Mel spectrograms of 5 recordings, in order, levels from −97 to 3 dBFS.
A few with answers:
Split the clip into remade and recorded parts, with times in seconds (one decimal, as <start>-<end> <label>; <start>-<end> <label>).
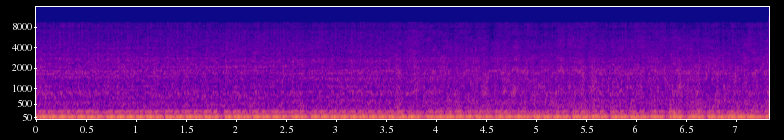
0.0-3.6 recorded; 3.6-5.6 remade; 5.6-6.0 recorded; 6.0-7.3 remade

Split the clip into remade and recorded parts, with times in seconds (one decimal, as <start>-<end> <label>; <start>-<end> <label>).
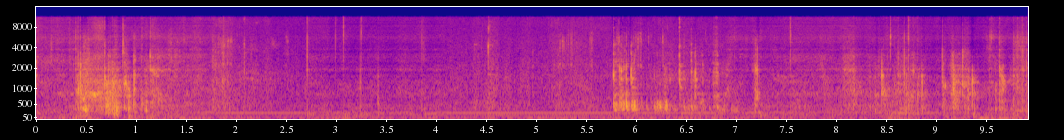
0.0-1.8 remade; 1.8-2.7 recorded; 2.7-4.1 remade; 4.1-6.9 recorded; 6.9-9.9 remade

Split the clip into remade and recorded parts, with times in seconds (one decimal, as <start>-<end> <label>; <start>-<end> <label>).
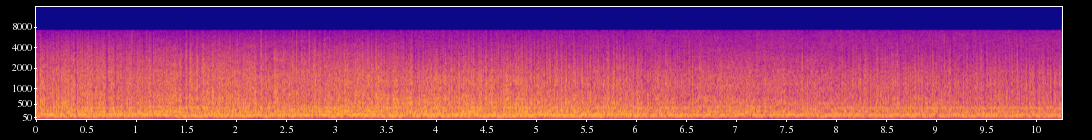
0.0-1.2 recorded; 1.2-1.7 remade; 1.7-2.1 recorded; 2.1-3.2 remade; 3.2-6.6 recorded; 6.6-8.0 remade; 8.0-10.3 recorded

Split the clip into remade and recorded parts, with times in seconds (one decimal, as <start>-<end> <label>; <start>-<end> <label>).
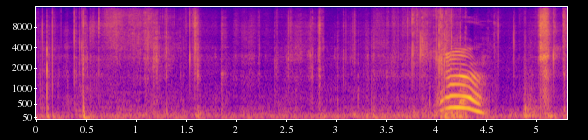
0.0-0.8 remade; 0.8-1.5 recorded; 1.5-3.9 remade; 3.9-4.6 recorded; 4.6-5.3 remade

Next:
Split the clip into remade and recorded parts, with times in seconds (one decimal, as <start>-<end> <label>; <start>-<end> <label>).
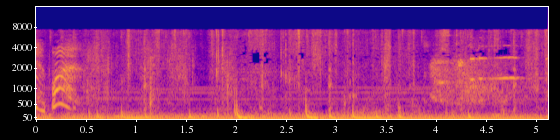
0.0-5.1 recorded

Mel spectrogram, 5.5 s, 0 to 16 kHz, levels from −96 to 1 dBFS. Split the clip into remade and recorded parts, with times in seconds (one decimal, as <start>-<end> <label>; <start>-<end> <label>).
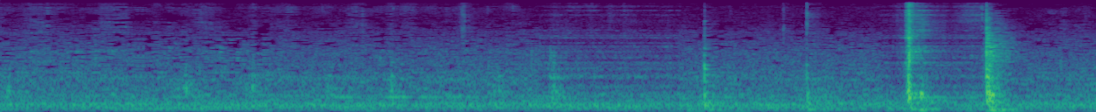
0.0-2.7 recorded; 2.7-3.4 remade; 3.4-4.4 recorded; 4.4-4.9 remade; 4.9-5.5 recorded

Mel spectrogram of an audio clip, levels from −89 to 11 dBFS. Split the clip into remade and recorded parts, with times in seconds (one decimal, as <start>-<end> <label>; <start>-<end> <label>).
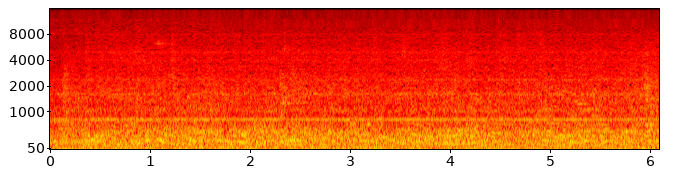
0.0-2.2 remade; 2.2-2.8 recorded; 2.8-3.4 remade; 3.4-3.9 recorded; 3.9-4.6 remade; 4.6-5.6 recorded; 5.6-6.1 remade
